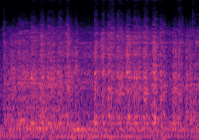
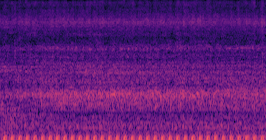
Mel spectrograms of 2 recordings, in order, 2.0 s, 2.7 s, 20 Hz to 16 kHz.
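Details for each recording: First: Yamaha NMAX scooter that gets hard to start after exposure to water: harsh, uneven, gritty idle, the engine runs very rough. Cause suspected, not confirmed. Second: Yamaha NMAX scooter after repair of radiator coolant spraying and hard starting (new gasket, no glue): steady, even single-cylinder idle with no misses or knocks; starts and shuts off easily, coolant no longer sprays, road-tested about 6 km without problems.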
